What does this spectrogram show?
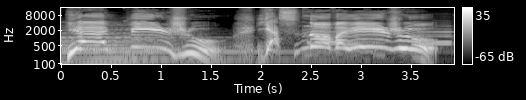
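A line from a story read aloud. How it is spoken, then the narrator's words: Joyful shout. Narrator (Russian): радостно закричал Кощей Бессмертный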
